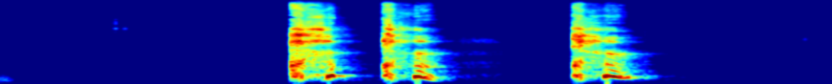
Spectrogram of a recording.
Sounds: Cough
